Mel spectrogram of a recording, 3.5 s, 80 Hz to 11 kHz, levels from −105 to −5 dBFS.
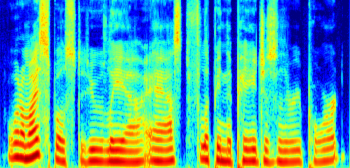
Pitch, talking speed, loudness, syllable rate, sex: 185 Hz, 240 wpm, -18 LUFS, 6.1 syllables/s, female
